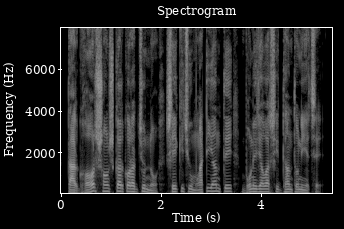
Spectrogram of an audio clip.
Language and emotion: Bengali, neutral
